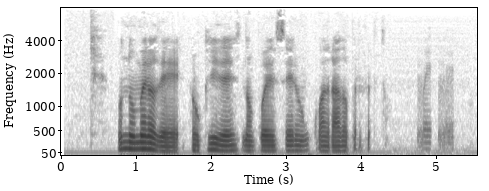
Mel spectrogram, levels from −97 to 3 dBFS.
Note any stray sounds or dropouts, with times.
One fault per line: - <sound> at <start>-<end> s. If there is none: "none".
- laugh at 4.7-5.2 s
